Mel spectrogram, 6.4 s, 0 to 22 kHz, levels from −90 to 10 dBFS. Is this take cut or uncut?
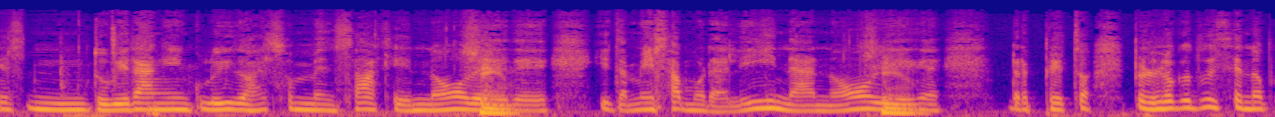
uncut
